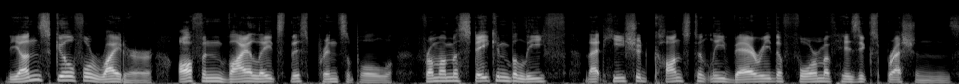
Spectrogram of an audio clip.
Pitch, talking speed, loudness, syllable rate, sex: 130 Hz, 130 wpm, -22 LUFS, 4.2 syllables/s, male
